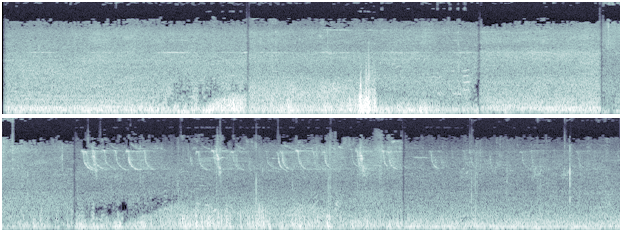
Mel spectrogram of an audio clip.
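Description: Street traffic with wind buffeting the microphone, swelling louder twice in the first half. After an abrupt drop in level, the ambience is quieter, with a run of short, high, downward-sweeping bird chirps repeated over several seconds.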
